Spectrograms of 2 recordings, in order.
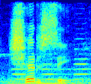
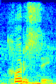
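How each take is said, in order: First: Rural village Arabic, beginning with a ch sound. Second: City Medani Arabic, beginning with a k sound.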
